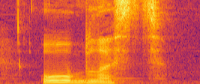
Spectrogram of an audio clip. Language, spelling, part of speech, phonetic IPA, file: Ukrainian, область, noun, [ˈɔbɫɐsʲtʲ], Uk-область.ogg
- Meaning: 1. province, region, territory 2. sphere (of influence etc.) 3. domain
